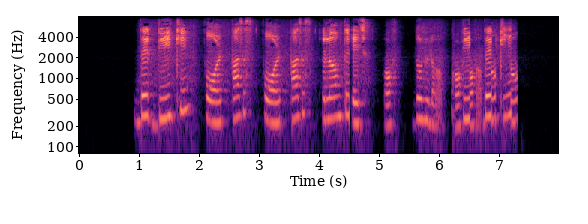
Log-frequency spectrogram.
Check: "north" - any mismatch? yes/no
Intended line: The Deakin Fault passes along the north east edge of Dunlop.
yes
